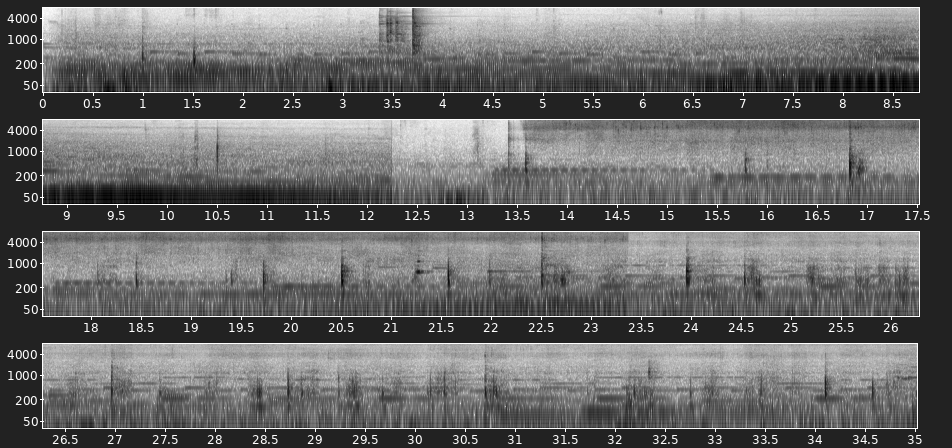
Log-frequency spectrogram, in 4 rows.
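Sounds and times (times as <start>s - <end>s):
paste sizzling in hot oil: 13.4s - 35.0s
metal spatula scraping a wok: 13.6s - 35.0s.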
